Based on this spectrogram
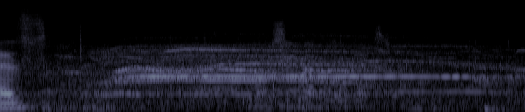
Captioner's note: audience cheering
